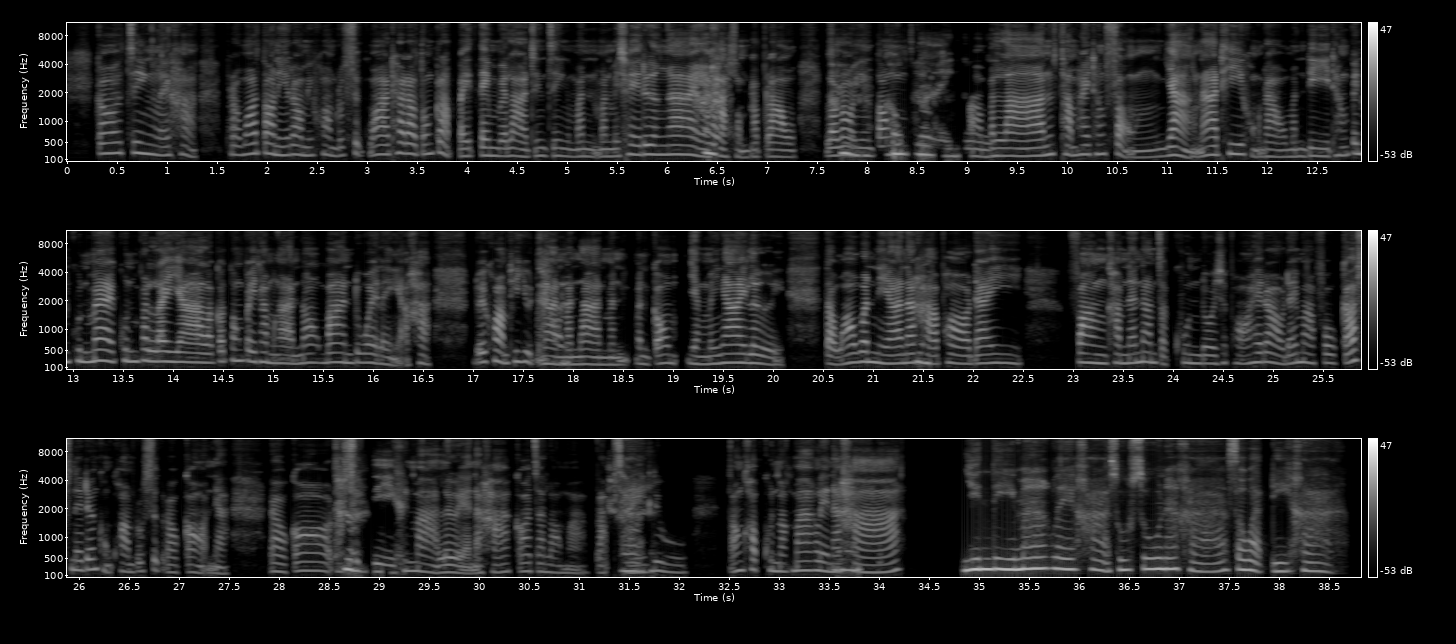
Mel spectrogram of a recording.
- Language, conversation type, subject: Thai, advice, คุณรู้สึกอย่างไรเมื่อเผชิญแรงกดดันให้ยอมรับบทบาททางเพศหรือหน้าที่ที่สังคมคาดหวัง?
- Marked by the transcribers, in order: none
